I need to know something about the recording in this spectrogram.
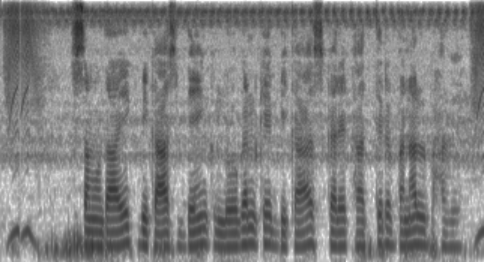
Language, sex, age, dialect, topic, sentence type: Bhojpuri, male, 25-30, Northern, banking, statement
